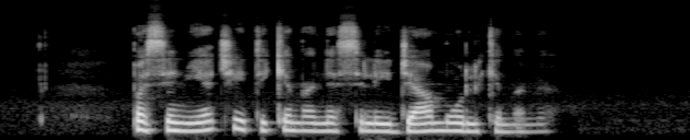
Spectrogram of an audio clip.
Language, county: Lithuanian, Kaunas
